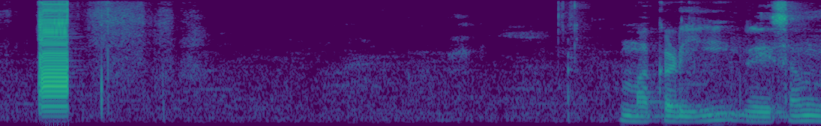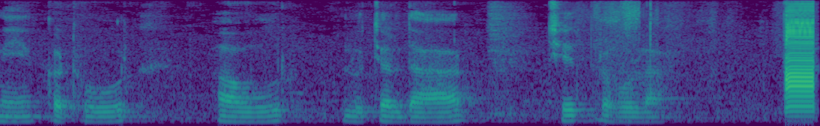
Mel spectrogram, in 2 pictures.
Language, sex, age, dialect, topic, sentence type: Bhojpuri, male, 18-24, Western, agriculture, statement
